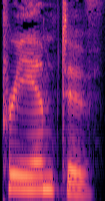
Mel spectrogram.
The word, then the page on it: pre-emptive: American English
